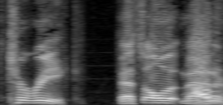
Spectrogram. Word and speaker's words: Tarik: Saying the reason I would love it is because Tarik is the natural way I would pronounce it. So I can, instead of having to think about it all the time, I can just go with my natural pronunciation.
